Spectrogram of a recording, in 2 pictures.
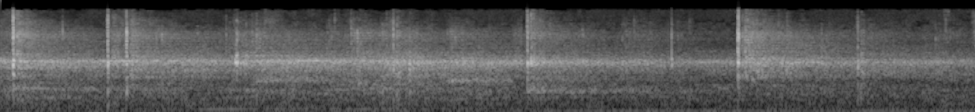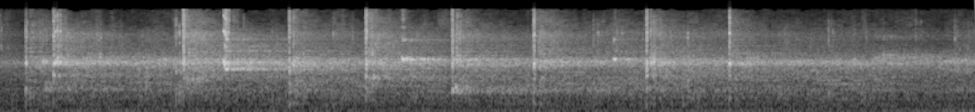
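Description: Pickleball paddles striking a hard plastic ball: sharp pops, a few scattered at first, then a quick exchange of about two to three hits a second from about five seconds in, over a steady background din of the hall.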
